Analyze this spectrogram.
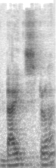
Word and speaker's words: Dijkstra: Uh so it's pronounced as dystra d i j k uh d i j k s t r a and uh this is called as flo.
